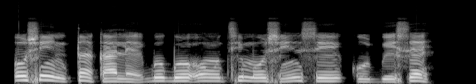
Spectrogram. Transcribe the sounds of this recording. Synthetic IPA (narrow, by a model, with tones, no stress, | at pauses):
o˦ʃe˦˨n̩˨tã˦˨ka˨˦lɛ˨ɡ͡bo˧ɡ͡bo˧o˧hũ˧tʰi˦mo˧se˨n̩˦ʃe˧ko˨ɡ͡be˨sɛ˦˨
